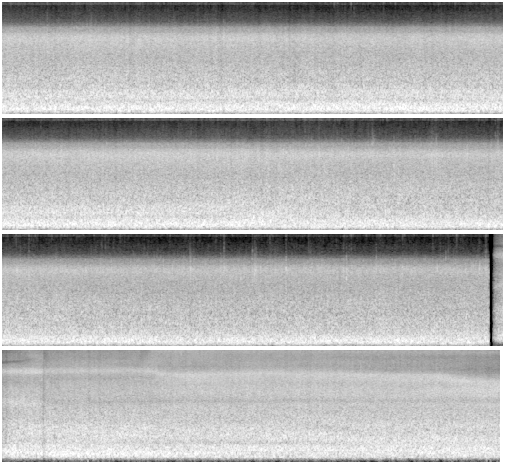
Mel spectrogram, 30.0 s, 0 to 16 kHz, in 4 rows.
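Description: Swollen, muddy floodwater rushing steadily over a road after heavy downpours. About 22 seconds in, the sound cuts briefly and gives way to a thinner, hissier rush of water with less low rumble.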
